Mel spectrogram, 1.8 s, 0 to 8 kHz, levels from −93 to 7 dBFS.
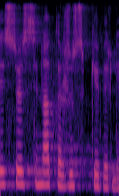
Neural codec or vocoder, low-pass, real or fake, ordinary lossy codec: none; 7.2 kHz; real; none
